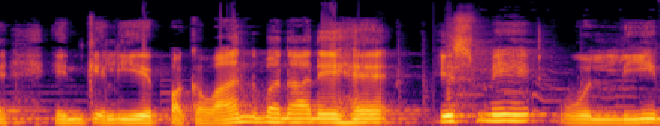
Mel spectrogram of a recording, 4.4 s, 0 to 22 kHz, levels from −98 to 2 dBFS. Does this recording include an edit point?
yes; 1 cut; at 2.7 s

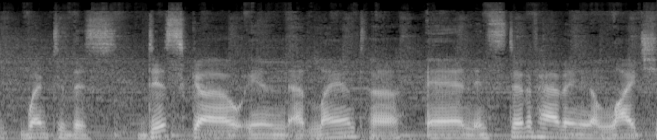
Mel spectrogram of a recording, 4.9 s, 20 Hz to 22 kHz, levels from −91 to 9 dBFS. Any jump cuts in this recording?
yes; 1 cut; at 3.1 s

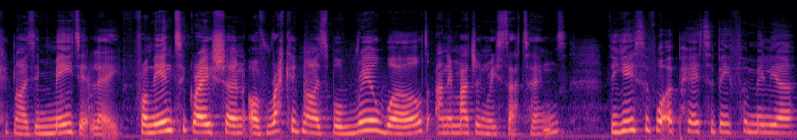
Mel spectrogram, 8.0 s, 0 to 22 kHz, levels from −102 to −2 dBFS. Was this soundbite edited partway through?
yes; 1 cut; at 1.2 s

